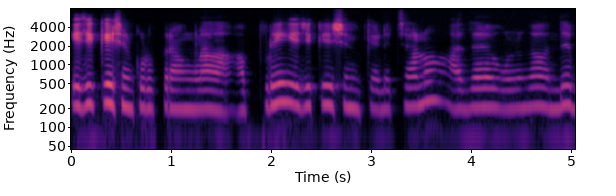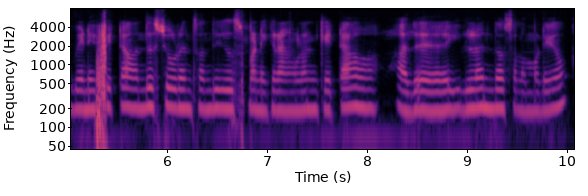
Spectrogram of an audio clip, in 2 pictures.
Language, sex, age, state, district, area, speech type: Tamil, female, 18-30, Tamil Nadu, Cuddalore, urban, spontaneous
